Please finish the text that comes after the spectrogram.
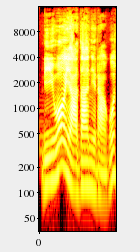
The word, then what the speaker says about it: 리워야단: 성경에서는 리워야단을 번역하지 않고 히브리어 발음 그대로 리워 야단이고 적어 놨습니다 이렇게 현대의 독자들에게는 용의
